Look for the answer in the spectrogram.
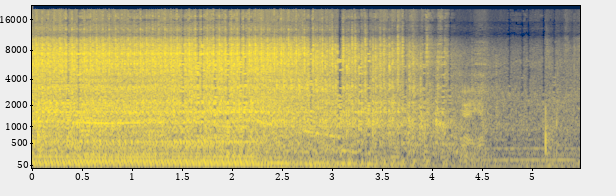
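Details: John Deere 318 garden tractor, donated after losing power and dying: single-cylinder engine thumps steadily at about three beats a second, then winds down smoothly when switched off, no misses; running normally.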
